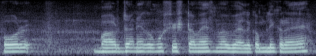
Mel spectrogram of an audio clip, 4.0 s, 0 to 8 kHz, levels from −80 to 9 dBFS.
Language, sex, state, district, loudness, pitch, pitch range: Hindi, male, Uttar Pradesh, Shamli, -12 LUFS, 160 Hz, 155-165 Hz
